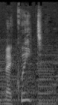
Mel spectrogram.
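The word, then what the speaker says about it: Maquette: It's actually pronounced Maquete.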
